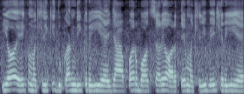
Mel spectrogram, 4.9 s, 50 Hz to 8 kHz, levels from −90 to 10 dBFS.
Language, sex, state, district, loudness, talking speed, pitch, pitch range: Hindi, female, Uttar Pradesh, Jyotiba Phule Nagar, -14 LUFS, 210 wpm, 175 Hz, 165-180 Hz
